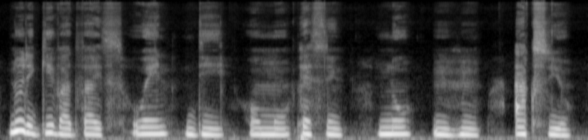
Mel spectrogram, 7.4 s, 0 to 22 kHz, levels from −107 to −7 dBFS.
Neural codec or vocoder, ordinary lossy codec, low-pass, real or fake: none; none; none; real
